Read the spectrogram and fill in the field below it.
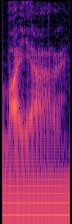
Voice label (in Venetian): "bajare", Veneto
